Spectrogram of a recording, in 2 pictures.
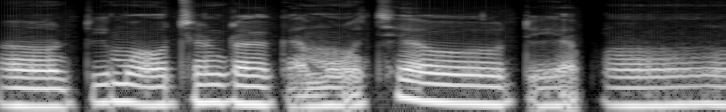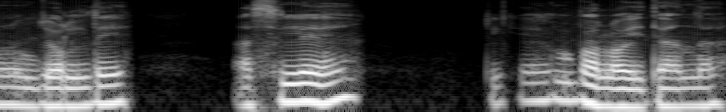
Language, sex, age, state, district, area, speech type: Odia, male, 30-45, Odisha, Mayurbhanj, rural, spontaneous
